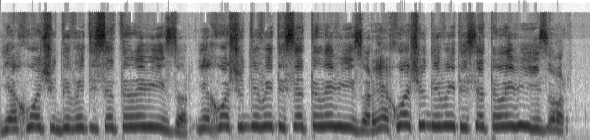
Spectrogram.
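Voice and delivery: squeaking voice, tiny and very high-pitched. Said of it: "пищав він".

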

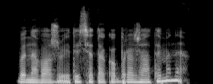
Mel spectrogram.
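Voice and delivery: ordinary delivery

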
